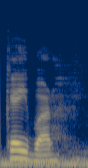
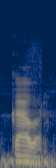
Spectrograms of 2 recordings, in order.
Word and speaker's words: Ka-Bar: Bien, en esta oportunidad le va a tocar el turno al cuchillo Keibar BK9 o Kabar, como vendría siendo la pronunciación en español, ¿ok?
